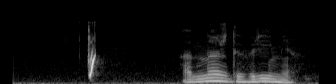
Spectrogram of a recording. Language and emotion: Russian, neutral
